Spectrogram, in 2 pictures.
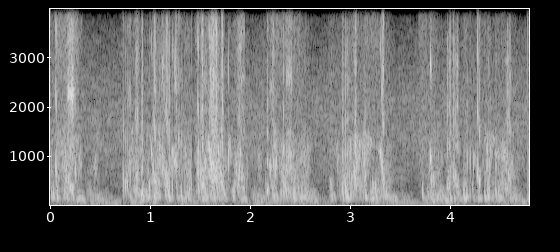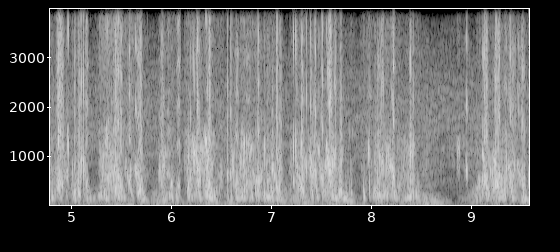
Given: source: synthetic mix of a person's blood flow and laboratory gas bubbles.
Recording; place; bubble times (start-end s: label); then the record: Doppler ultrasound of blood flow; precordium
0.00-0.34 s: bubbles
0.70-2.00 s: bubbles
2.13-2.62 s: bubbles
2.78-3.44 s: bubbles
3.69-4.71 s: bubbles
4.77-5.21 s: bubbles
5.24-5.77 s: bubbles
5.86-7.14 s: bubbles
7.18-7.86 s: bubbles
7.89-8.52 s: bubbles
8.85-9.00 s: bubbles
9.04-9.59 s: bubbles
From the record:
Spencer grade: 4 (maximum detectable bubble signal sounding continuously throughout systole and diastole of every cardiac period, and overriding the amplitude of the normal cardiac signals); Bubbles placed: anywhere in the cardiac cycle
